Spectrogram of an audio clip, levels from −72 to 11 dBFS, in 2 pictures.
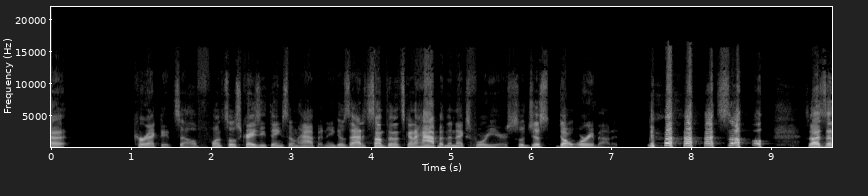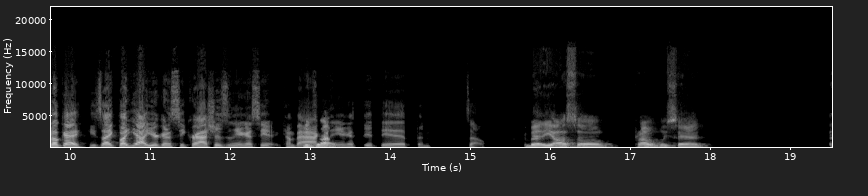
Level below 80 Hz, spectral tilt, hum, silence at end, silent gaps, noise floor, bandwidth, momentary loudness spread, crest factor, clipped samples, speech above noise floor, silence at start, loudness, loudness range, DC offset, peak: -64 dBFS; -4 dB/octave; none; 0 s; none; -89 dBFS; 16.5 kHz; 17 LU; 22 dB; under 0.1%; 67 dB; 0 s; -21 LUFS; 7 LU; under 0.1%; 0 dBFS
